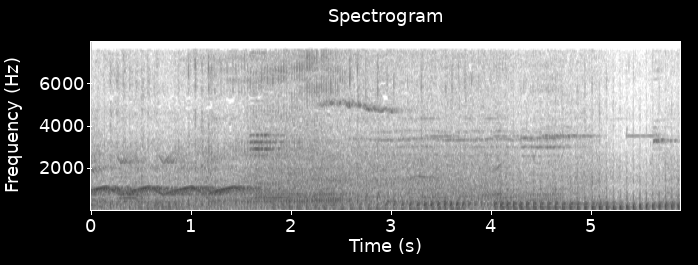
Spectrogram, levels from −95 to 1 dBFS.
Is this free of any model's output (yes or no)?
yes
